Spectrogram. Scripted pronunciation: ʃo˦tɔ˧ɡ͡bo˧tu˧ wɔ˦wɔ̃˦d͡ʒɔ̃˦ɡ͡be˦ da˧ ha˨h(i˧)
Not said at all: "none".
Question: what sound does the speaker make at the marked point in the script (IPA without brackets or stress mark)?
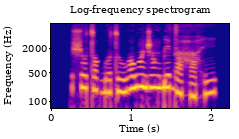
i˧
